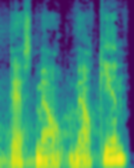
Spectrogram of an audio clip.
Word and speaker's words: Dastmalchian: this guy's name David Des malan I think it's Des I think you just don't put the tea in there I from what I've heard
